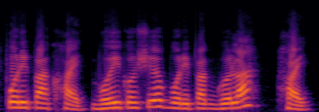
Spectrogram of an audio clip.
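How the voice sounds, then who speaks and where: A man's voice: high-pitched, fairly even intonation, fast talker, a little mellow, muffled recording. A young man giving an exam coaching lecture on biology. He asks the class questions, answers them himself, and repeats key points. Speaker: biology teacher.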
